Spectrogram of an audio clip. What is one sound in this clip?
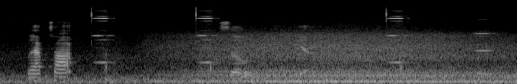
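Short electronic chimes sound a few times.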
